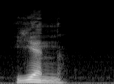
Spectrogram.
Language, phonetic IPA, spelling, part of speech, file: Polish, [jɛ̃n], jen, noun, Pl-jen.ogg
